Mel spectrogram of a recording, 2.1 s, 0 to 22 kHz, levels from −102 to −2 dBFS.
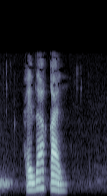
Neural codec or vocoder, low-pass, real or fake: none; 7.2 kHz; real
